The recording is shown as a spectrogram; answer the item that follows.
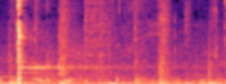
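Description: A trampoline spring snapping into its hole in the steel frame tube: one sharp metallic clang about a quarter-second in, ringing on briefly.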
